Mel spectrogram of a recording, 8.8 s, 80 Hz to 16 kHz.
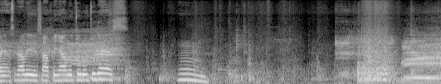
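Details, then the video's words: At Duta Farm 61 in Kuningan, West Java, Indonesia, an angry young bull with a massive neck bellows in its pen: a burst of clustered moos, a lone arched moo, then a noisy bellow mixed with handling sounds. "SAPI LEHER BETON NGAMUK DI KANDANG"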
